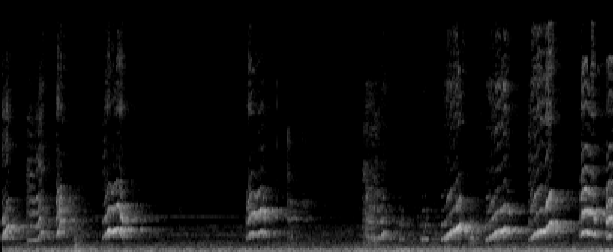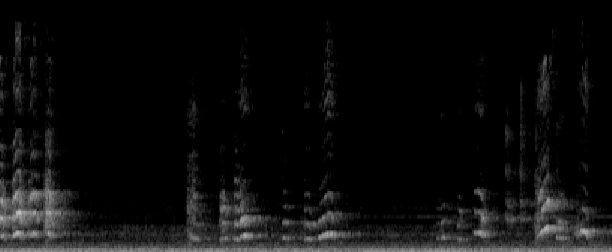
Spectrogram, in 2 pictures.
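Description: Cockatiels give bursts of sharp, rising chirps and squawks in irregular clusters over a low hum.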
